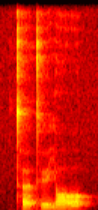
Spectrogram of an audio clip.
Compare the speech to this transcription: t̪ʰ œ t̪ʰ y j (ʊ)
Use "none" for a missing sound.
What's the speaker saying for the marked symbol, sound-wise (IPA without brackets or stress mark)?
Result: ɔ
